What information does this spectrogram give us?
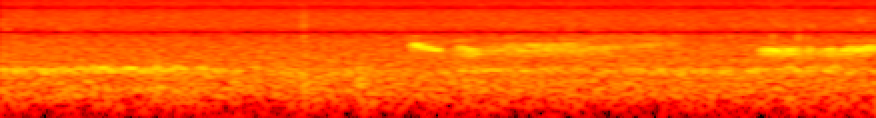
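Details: Black grouse lekking in Kurzeme, Latvia: a low, steady bubbling coo runs underneath, with brief higher hissing, whooshing notes breaking in twice over a faint background hiss.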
